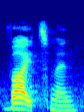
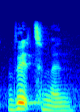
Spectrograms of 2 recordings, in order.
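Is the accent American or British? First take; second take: American; British. First: It is said in an American accent. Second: It is said in a British accent. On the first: "according to the American model" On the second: "the British model"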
